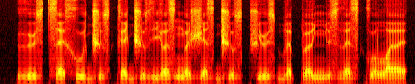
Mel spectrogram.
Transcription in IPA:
ð ʉ z t͡s ɛ x u d͡ʒ u z k ɛ d͡ʒ u z j ə z ŋ œ ʒ ɛ z d͡ʒ u z t͡ʃ ʉ z b ɛ p œ ɲ ʉ z ð ɛ z k u lˠ ɛ

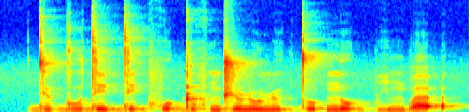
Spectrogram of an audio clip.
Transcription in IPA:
d ʉ˦ ɡ u˦ d e˨ ʔ d e˨ ɡ f o˨ ɡ ɖ u˨ f n d͡ʒ o˨ ɳ u˨ ɳ ʉ˨ ɡ d̪ o˨ ʔ n o˦˨ ɡ p i˨ m b a˨ ʔ

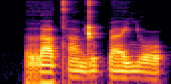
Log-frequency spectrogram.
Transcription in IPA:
r a˦ t̪ʰ ã˨ ɖ u˨ k͡p æ˨ ʎ o˨

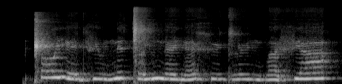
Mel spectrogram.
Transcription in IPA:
ǁ ɔ˦˥ j e˨˩ d fʲ u˨˩ n ɪ˦˥ ǀ ə˨˦ j n ɛ˨˩ j ɛ˨˦ x y˨˩ d l y˨˩ n b ɐ˨˩ fʲ a˦˥

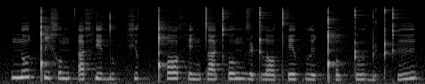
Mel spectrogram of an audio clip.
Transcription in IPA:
n o ǃ i x o ŋ pʼ a x ɾʲ ɘ d̪ o kʷ xʲ o kʷ ǃʰ ɔ x e ŋ t a kʰ o ŋ z ɘ ʈ l ɔ t̪ʰ e kʷ l ɨ ǃʰ ɔ kʷ ʈ u d̪ ɘ ʈ kʰ ɨ

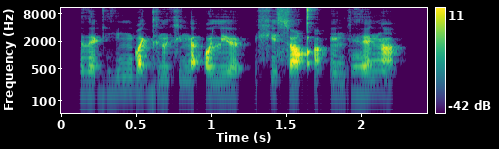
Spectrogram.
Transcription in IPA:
ð ɛ ɡʱ i ŋ b a ɡʲ u ɾ ũ xʲ œ ŋ a ʔ ɔ lʲ œ | xʲ ɛ s œ qʼ ɐ̃ ʔ ẽ ɡʱ ɛ ŋ ã

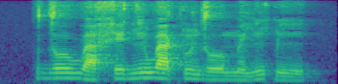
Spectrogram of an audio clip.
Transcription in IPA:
d oː˦ w a˨ h e˦ d ĩ˦ w a˦˨ k ũ˧ d oː˨ m ɛ̃˨ j ĩ˦˨ k͡p ĩ˨

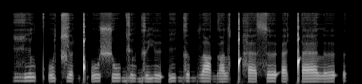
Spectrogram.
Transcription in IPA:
ɦ i l pʼ u t͡ɕ ø ǃʼ u ʃ u ɡ i l ɡ y j y ʔ i ɡ ø b l ɑ ɡ ɑ l ǃʰ æ s ø ʔ æ ǃ æ l ø ʔ

